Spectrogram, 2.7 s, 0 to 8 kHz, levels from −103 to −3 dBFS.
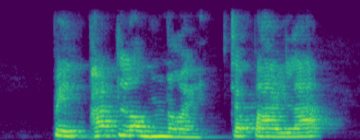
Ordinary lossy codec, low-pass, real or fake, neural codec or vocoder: none; 7.2 kHz; fake; vocoder, 44.1 kHz, 128 mel bands every 256 samples, BigVGAN v2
